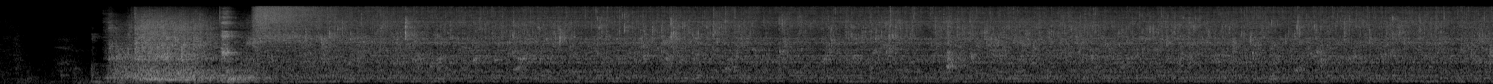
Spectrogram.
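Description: Water gushes steadily from a tap into a bathtub.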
